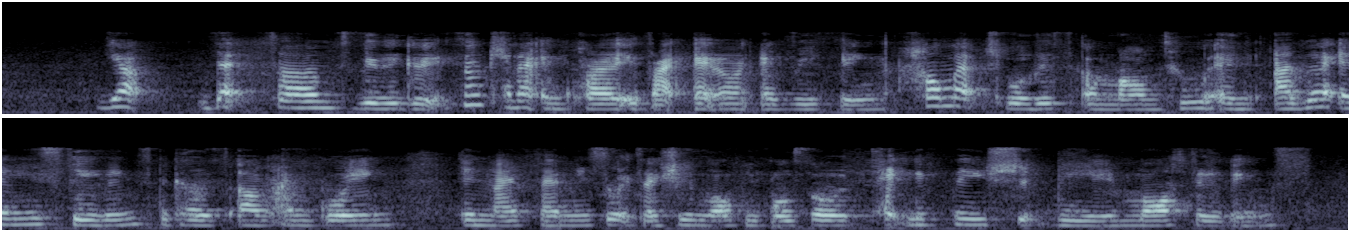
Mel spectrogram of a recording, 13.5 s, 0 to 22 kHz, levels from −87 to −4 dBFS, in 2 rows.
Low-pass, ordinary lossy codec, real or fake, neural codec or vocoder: 7.2 kHz; none; fake; codec, 44.1 kHz, 3.4 kbps, Pupu-Codec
